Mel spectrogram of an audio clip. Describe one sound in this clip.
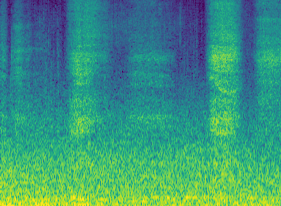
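A man breathes heavily.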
